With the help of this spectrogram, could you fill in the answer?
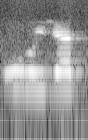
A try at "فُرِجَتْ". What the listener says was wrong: لا، ما طولش في الحركة، فرجت.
